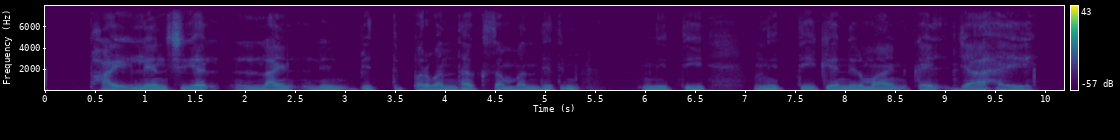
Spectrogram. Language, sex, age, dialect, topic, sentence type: Magahi, male, 41-45, Central/Standard, banking, statement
